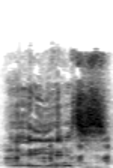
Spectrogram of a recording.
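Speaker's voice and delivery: loud laugh through the words, pitched high; real amused outburst. Real, not acted. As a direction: crack up as you point him out. Spots the heckler, laughing.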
